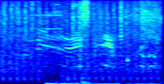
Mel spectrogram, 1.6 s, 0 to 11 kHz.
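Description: Rapid, steady automatic gunfire in the Battlefield 3 video game, a fast rhythmic burst running throughout at moderate distance, with someone talking over it.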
